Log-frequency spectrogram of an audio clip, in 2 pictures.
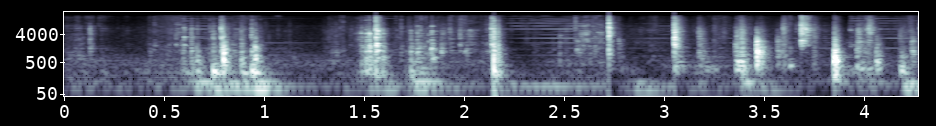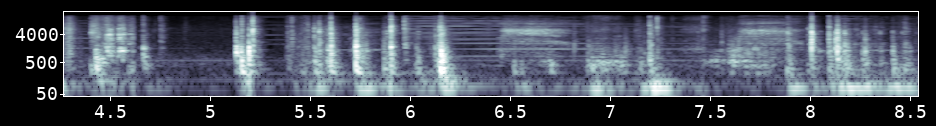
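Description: Metal saw parts and hand tools clinking and clattering in quick, irregular knocks as the tilt-lock assembly at the back of a mitre saw is taken apart and swapped, with two short, fast rattles, about two seconds in and again around six seconds.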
